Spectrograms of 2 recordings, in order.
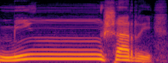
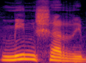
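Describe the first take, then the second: First: The n is held nasally through the nose. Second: The n is said plainly, without a nasal hold. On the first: The speaker calls it right. "নাকের ভিতরে নিয়ে বলবেন" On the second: The speaker calls it wrong. "অধিকাংশ লোক মিন শাররি বলে"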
